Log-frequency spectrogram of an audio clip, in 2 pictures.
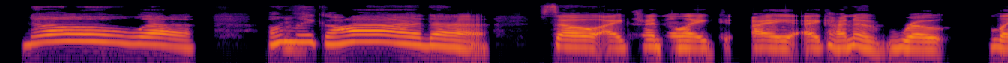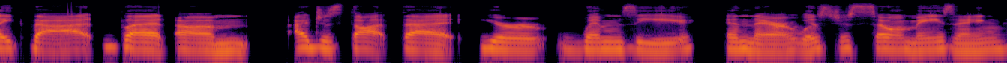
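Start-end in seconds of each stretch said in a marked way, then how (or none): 0.1-3.2 put-on very high Valley Girl accent, drawn-out "no". Showing how the valley girl accent sounds: valley girl accent. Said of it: "sometimes I have that Valley Girl accent".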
